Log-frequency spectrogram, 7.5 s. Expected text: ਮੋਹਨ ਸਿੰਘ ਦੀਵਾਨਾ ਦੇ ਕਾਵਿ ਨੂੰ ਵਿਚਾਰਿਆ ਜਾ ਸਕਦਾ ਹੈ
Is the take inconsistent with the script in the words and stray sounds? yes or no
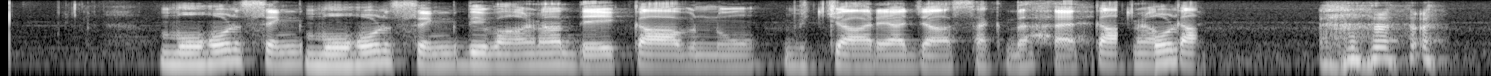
yes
